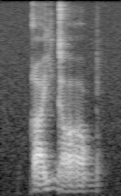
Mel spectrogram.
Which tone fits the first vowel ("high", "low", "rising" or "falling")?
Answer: rising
